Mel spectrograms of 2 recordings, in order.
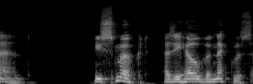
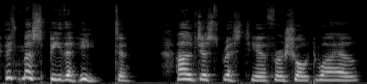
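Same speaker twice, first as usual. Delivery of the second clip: much higher, airy weary voice; high-voiced heroine worn out by heat; exhausted heroine's thought; 8 semitones higher than usual. A narrator's reading. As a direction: think aloud in a high, tired voice. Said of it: "She was so exhausted that".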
